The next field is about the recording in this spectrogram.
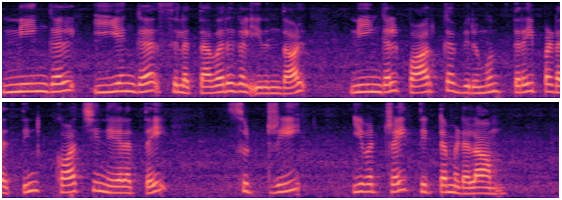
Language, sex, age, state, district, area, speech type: Tamil, female, 30-45, Tamil Nadu, Tiruvarur, rural, read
